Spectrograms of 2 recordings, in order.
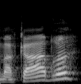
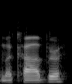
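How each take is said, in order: First: The word is given a French pronunciation. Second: The word is given an English pronunciation. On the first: "So en français, c'est un macabre" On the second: "In English, it's uh, macabre"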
